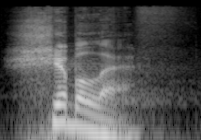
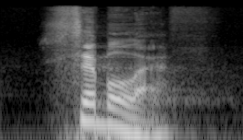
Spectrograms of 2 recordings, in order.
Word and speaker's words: Shibboleth: When they said no, they said to him, "Then say Shibboleth." And he said Sibboleth, for he could not pronounce it right.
